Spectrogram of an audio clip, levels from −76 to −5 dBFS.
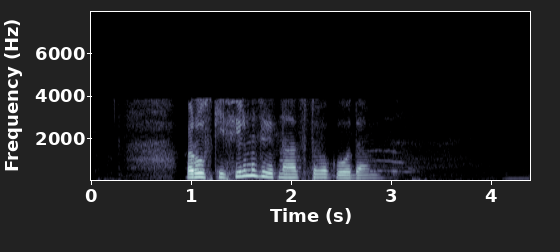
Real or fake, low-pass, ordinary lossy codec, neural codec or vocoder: real; 7.2 kHz; AAC, 16 kbps; none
